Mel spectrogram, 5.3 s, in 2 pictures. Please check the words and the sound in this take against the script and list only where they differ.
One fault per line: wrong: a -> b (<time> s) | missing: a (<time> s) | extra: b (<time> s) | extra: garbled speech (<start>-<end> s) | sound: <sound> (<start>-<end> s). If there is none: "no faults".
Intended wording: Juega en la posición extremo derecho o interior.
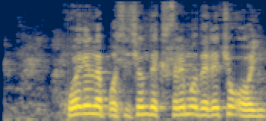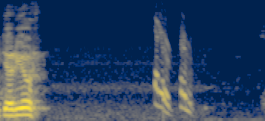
extra: de (1.5 s)
sound: chirp (4.2-4.6 s)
